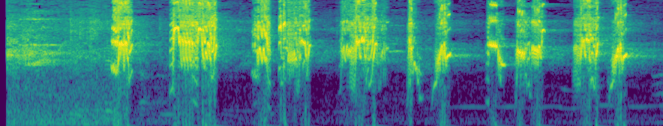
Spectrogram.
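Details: Javan myna of the Thailand type singing in the gacor full isian style, meant as a tutor recording: harsh squawks and buzzy bursts broken by short whistled notes, about two phrases per second after a quiet opening.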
